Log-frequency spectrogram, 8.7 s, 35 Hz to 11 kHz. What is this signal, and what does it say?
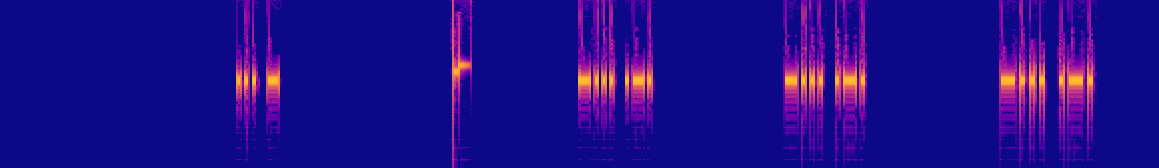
Morse code, heard as a keyed tone, about 37 wpm, 700 Hz. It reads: ST BR BR BR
